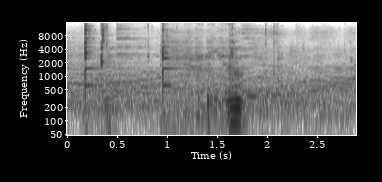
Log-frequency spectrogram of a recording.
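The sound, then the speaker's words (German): Plates of cold roast meat are set down and wine is served with a few bright clinks of dishes, cutlery and glass, while a voice talks over the faint clatter. “brachte 3 Teller mit kaltem Braten und schenkte Wein ein”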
